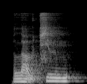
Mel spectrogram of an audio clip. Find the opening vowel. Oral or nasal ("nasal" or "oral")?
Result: oral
